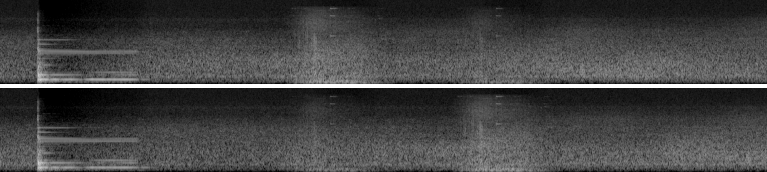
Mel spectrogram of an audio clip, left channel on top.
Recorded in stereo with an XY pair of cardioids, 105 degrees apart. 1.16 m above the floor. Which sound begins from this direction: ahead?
A piano, at 0.4 s.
